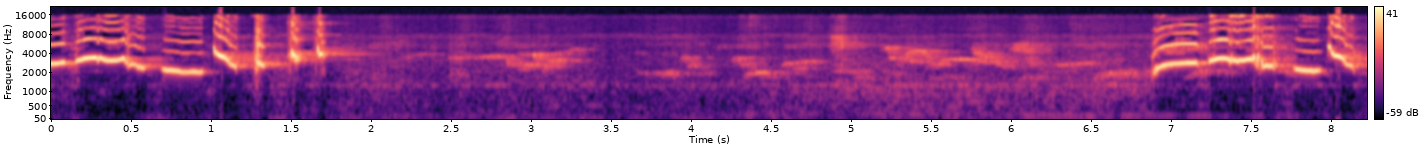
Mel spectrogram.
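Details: Oriental magpie-robin lure song for getting silent, reluctant magpie-robins to sing: loud, sweet whistled phrases sliding up and down, a burst at the start and another near the end, with faint distant chirping in the quiet gap.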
